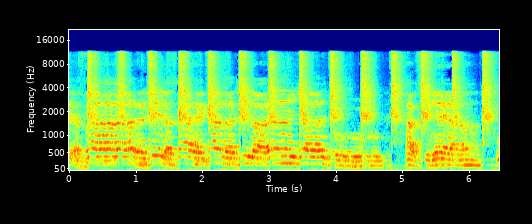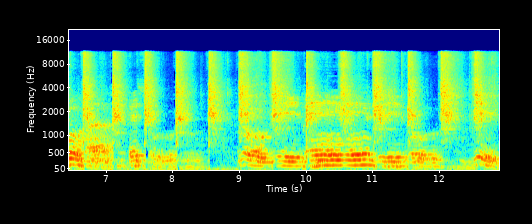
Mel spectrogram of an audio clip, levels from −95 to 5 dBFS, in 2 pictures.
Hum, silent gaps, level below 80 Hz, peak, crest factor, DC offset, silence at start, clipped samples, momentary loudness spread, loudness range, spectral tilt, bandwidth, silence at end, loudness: none; none; -42 dBFS; 0 dBFS; 14 dB; under 0.1%; 0 s; under 0.1%; 5 LU; 3 LU; -3 dB/octave; 12 kHz; 0 s; -14 LUFS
